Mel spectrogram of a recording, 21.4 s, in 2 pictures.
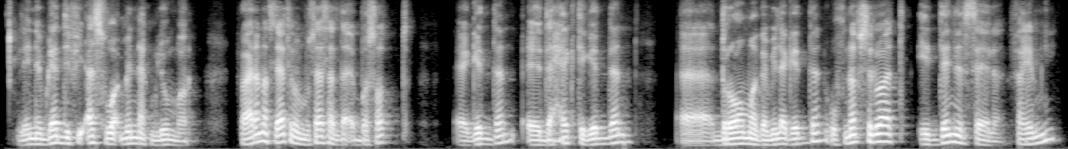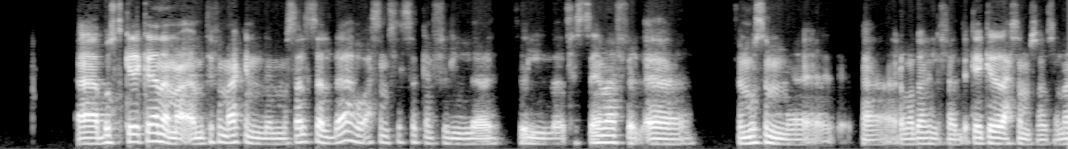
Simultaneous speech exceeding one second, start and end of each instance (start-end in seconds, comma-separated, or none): none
